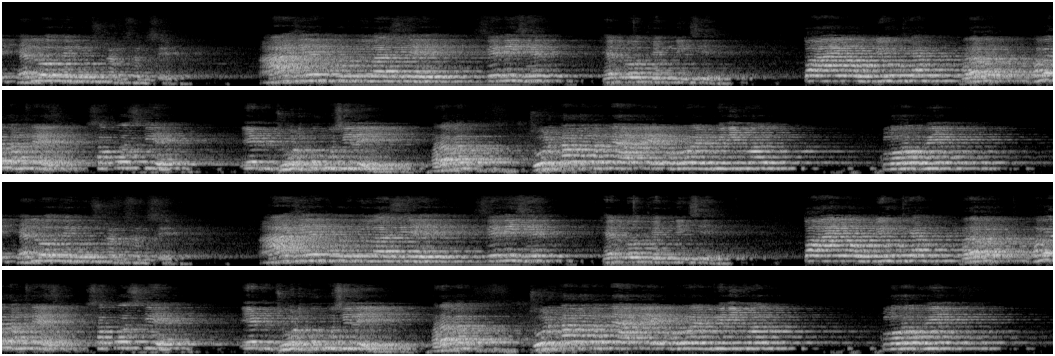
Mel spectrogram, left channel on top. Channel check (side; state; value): both; normal; correlation 0.80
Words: હેલોથેનનું સ્ટ્રક્ચર છે. આ જે ફોર્મ્યુલા છે શેની છે? હેલોથેનની છે. તો આ એનો ઉપયોગ થયા. બરાબર. હવે તમને સપોઝ કે એક જોડકું પૂછી લે. બરાબર. જોડકામાં તમને આપે ક્લોરોએન્ફિનિકોલ, ક્લોરોક્વિન,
